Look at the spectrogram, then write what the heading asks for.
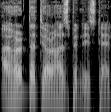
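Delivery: put-on Indian accent. Offering mock condolences on a dead husband: put-on Indian accent. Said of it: "that sounded too Indian".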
